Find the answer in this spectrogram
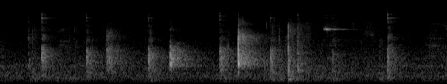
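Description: Table tennis rally: the ball clicking off the paddles and bouncing on the table, about three hits a second, with one louder hit midway, and a short high squeak about three seconds in.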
